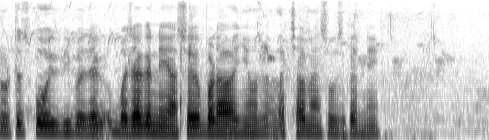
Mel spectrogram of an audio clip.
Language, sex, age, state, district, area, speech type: Dogri, male, 18-30, Jammu and Kashmir, Samba, rural, spontaneous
